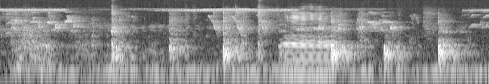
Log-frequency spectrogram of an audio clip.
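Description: Faint farmyard ambience: a steady high whine that comes and goes, scattered soft rustles and knocks, and one short low call about three and a half seconds in.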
